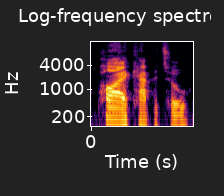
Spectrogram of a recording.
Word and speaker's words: Pi Capital: We opened it, of course, with just clarifying whether you had any involvement in the PAI or Pi Capital, as it's actually pronounced, and that takeover earlier on.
